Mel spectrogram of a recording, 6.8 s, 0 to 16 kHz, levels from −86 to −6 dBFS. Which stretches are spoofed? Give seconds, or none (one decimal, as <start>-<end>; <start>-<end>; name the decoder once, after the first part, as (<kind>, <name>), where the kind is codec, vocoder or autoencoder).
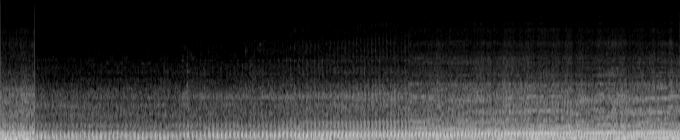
4.1-6.8 (autoencoder, DAC-VAE)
